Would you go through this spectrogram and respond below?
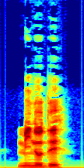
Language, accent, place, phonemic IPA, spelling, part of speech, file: French, France, Lyon, /mi.no.de/, minauder, verb, LL-Q150 (fra)-minauder.wav
- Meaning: to simper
